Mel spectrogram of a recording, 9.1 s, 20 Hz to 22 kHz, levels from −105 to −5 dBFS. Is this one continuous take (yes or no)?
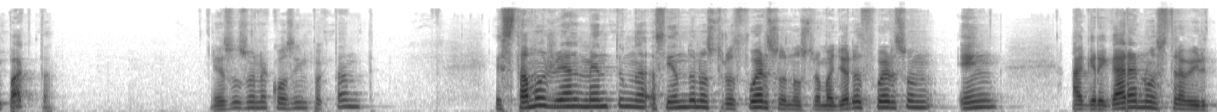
yes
